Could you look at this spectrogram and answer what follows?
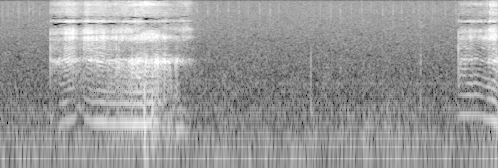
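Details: Father snoring in the middle of the night: a single loud, rough, tonal breath noise during sleep, then quiet before the next.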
